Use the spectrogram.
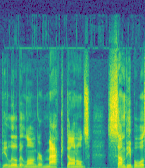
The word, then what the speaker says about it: McDonald's: this one right McDonald's McDonald's McDonald's Mik Mik we don't say mac usually some people might say a little bit longer that that part of it might be a little bit longer McDonald's some people will say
